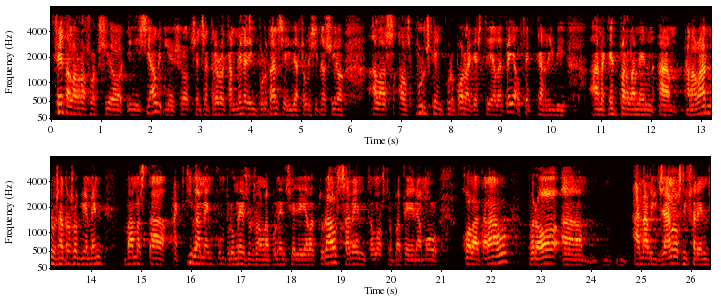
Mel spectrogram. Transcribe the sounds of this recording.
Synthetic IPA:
fet̪ələrəfləksioinisialˠiəʃɔsensət̪ɾɛwɾəkammɛnəðimpuɾt̪ansiəiðəfəlisit̪əsioələsəlˠspunskəiŋkuɾpɔɾəːkɛst̪əeləpeəlˠfet̪̚kəriβ̞iənəkɛt̪̚pəɾləmenəmələβat̪nuzat̪ɾəzɔbiəmen | baməst̪aək̚t̪iβəmeŋkumpɾumɛzuzəmləpunɛnsiəʎejələk̚t̪uɾalˠsəβɛmkəlˠnɔst̪ɾəpəpɛeɾəmɔlˠ | kulət̪əɾalˠ | pɾɔə | ənəlid͡zanəlˠzðifəɾen

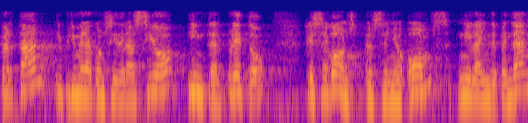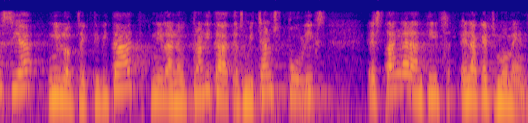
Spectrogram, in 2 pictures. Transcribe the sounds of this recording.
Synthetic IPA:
pəɾt̪anipɾimeɾakonsiðeɾasio | int̪əɾpɾet̪o | keseɣonzəlˠseɲoʔomznilaind̪əpend̪ɛnsianilob̚ʒək̚t̪iβit̪at̪nilanewt̪ɾalit̪at̪əlˠzmid͡ʒanspuβlikz̥ | est̪aŋɡaɾant̪id͡zenakɛzmumḛn

